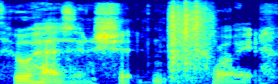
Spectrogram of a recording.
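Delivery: muttering under breath. Voicing a character who closes a drawer, then mutters under his breath. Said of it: "under his breath".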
